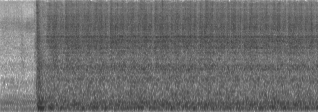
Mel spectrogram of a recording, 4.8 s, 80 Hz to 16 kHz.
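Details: 1964 VW Bug parked over 10 years, first start attempt with battery and gas poured down the carb: starter kicks in abruptly, engine churns steadily several seconds without catching; extended cranking of a long-stored engine reluctant to fire.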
